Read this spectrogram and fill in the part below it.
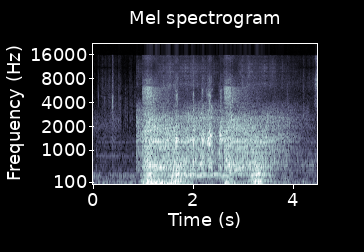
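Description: A shimmering magical beam hums loudly.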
